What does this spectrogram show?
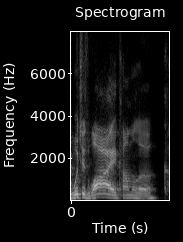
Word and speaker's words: Kamala: Like, which is why Kamala. You said it right. comma, bro. It's a comma. Kamala.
